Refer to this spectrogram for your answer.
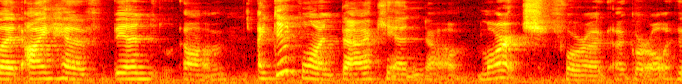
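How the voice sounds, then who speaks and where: A woman with an American accent talks at a very slow pace with hardly any pauses, against noticeable background noise. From Luray, Virginia. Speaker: local resident guest. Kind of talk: casual interview storytelling. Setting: in-person at college campus.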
